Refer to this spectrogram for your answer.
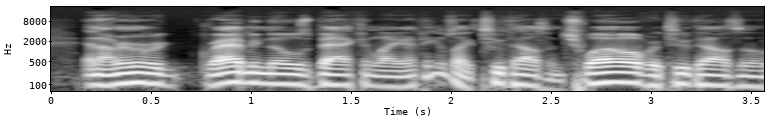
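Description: Against a quiet background, a man with an American accent speaks at a fairly quick pace and a fairly low pitch. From New Jersey, Trenton. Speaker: real estate entrepreneur, podcast host. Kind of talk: casual interview chat. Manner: animated.

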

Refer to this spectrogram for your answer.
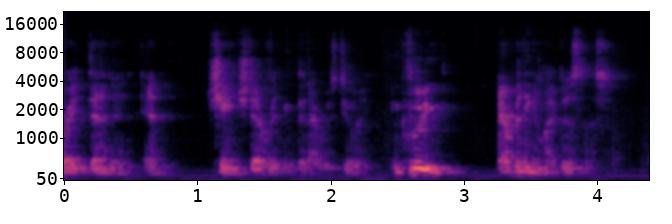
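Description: Noticeable background noise sits behind the speaker. He is a man with an American accent and a fairly low voice. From Chicago, US Midwest. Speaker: essential oils teacher and retreat leader. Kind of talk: interview; guided exercise.

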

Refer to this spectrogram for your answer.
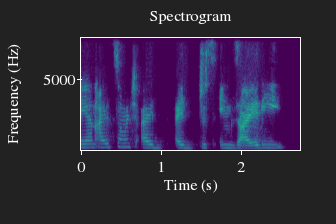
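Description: The voice has an American accent and a bright, sharp tone, captured with a dry, close sound with no echo. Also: woman. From US South. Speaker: podcast guest. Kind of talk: casual interview chat. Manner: fast talker.

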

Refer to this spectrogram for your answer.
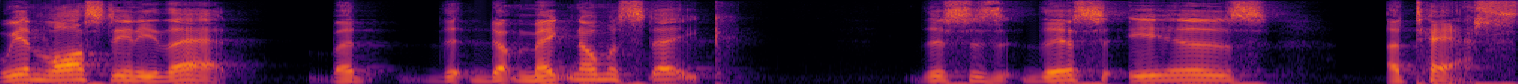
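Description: Very slow and broken by long, frequent pauses, a man's fairly high voice shows ordinary pitch variation. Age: 60s. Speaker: bishop, church leader. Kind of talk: casual religious conversation. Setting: church office, streamed online.

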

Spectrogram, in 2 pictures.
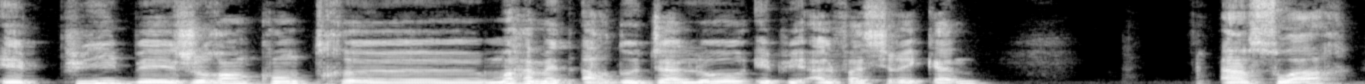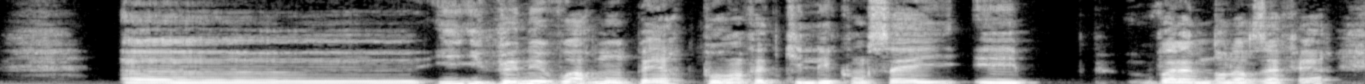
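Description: A man's fairly high voice at a very slow pace, with long, frequent pauses, very even loudness and fairly even intonation. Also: very clean recording, silent background. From Senegal, Dakar. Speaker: serial entrepreneur and investor. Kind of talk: interview.

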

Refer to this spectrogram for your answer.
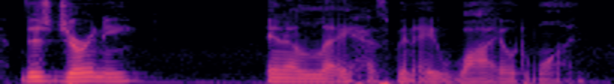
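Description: A man speaks in an animated tone with an American accent. His pitch is fairly high. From Cleveland, Ohio, US Midwest. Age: 30s. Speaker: podcast host and dating coach. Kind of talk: personal storytelling monologue. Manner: animated, laughing often.

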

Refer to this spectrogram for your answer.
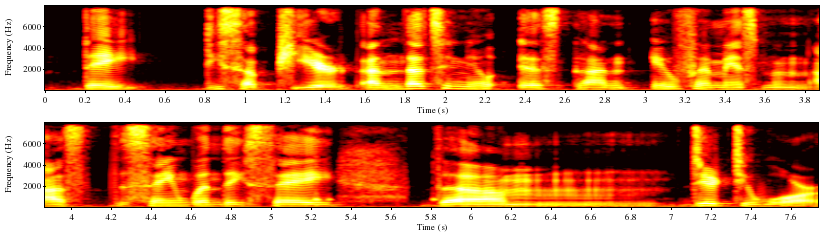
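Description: A woman's very slow, fairly low voice with a Spanish accent, vocal fry, a bright, sharp tone and fairly even intonation, in a very clean recording with a silent background. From Argentina, Buenos Aires province. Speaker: theatre founder and actress. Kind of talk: interview.

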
